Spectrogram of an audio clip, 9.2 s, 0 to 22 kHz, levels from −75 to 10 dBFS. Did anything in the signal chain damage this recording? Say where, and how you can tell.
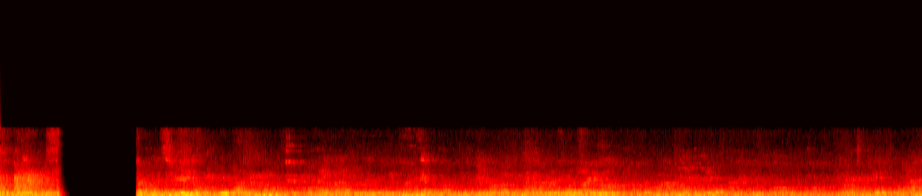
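Yes, at the network stage. From 0.58 to 1.38 s the sound stops. A brief fading buzz continues it, then about 0.66 s of silence follows. Audio resumes with roughly 0.78 s lost. This is likely a long network dropout that the receiver could not conceal.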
